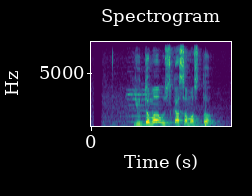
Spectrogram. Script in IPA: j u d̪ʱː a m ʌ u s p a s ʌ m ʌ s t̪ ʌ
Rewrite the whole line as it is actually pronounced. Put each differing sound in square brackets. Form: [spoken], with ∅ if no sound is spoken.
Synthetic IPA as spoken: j u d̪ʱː [ʌ] m [a] u s [k] a s ʌ m ʌ s t̪ ʌ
